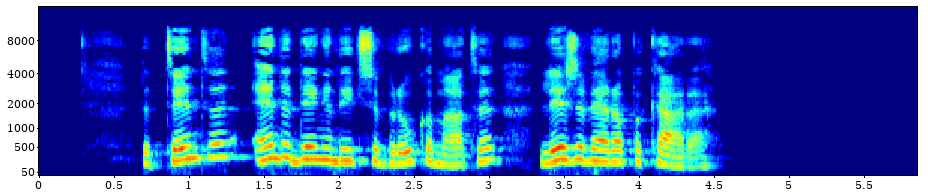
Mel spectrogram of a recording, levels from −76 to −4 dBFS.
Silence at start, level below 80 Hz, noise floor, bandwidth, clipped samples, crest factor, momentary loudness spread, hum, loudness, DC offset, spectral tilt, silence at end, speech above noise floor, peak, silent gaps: 0.7 s; -72 dBFS; -89 dBFS; 11.5 kHz; under 0.1%; 18 dB; 15 LU; none; -27 LUFS; under 0.1%; -3 dB/octave; 1.4 s; 62 dB; -10 dBFS; none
